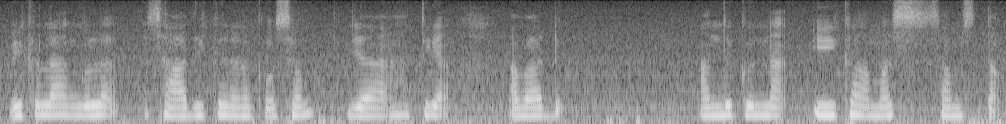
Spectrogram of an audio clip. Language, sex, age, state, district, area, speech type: Telugu, female, 18-30, Telangana, Peddapalli, rural, spontaneous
